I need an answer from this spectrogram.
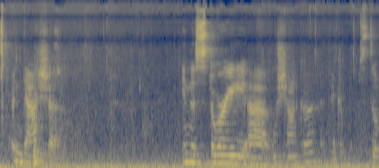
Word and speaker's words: Ushanka: In the story, Ushanka, I think I'm still pronouncing that wrong.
